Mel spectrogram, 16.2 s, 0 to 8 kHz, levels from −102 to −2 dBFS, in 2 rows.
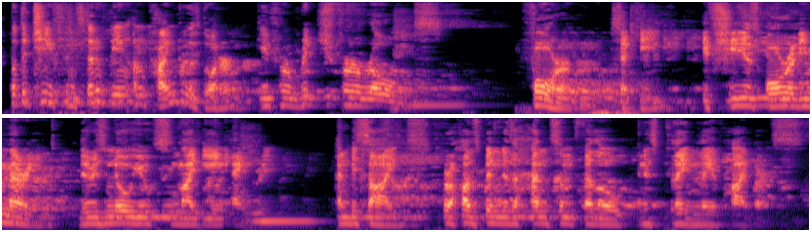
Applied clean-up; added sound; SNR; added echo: classical method WPE with log-MMSE.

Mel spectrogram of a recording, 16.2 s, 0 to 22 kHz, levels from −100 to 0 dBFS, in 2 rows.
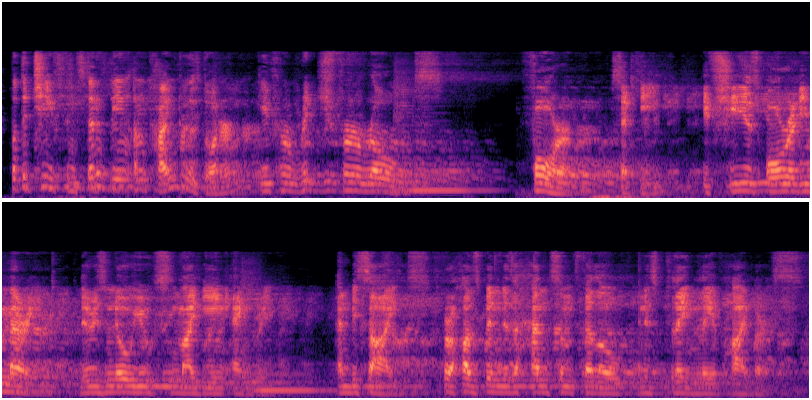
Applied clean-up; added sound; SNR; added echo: neural separator model SepFormer DNS4.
